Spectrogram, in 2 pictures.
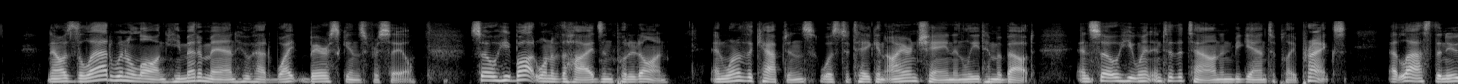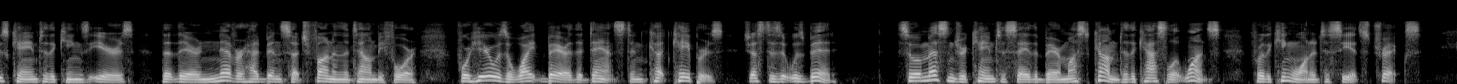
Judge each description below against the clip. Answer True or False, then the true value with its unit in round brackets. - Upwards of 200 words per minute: True (235 wpm)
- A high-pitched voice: False (125 Hz)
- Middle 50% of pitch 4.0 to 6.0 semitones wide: True (4.3 semitones)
